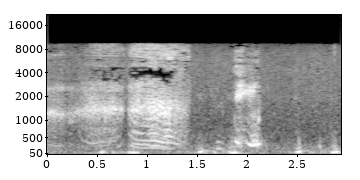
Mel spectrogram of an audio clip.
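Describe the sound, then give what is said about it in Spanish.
A horrid, wet, drawn-out sucking sound of a vampire drinking blood from a young woman's neck, with wheezy strained breaths over a steady pulse of low, heavy thumps like a heartbeat. “Se oye seguidamente un horrendo ruido de succión.”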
